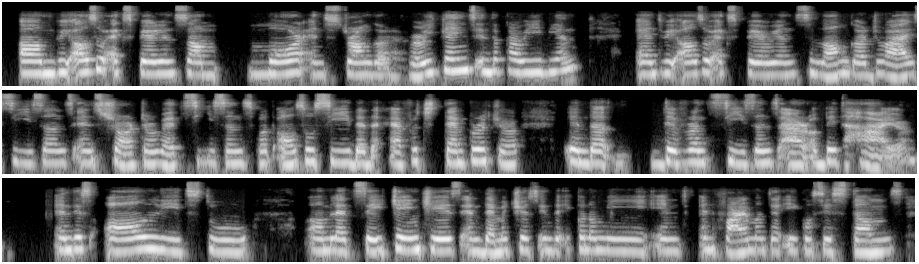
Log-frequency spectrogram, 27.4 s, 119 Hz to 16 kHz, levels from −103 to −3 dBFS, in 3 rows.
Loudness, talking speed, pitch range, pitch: -21 LUFS, 120 wpm, 225-255 Hz, 235 Hz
